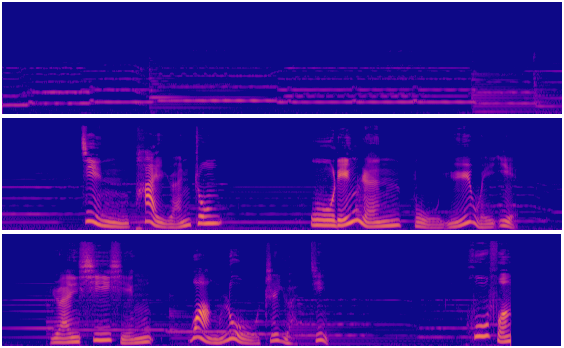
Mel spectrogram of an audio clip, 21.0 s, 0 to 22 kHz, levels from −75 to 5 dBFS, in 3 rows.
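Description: A cut-off end hits at 20.35 s: the audio stops abruptly in the middle of a sound and falls straight to digital silence, with no decay or natural tail, and that silence runs for the remaining 0.64 s of the clip. The sound was truncated rather than faded because the final stretch of buffered audio was never written out or played back, so the recording simply ends where the data ran out.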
